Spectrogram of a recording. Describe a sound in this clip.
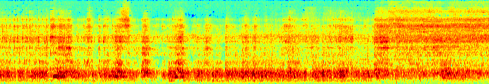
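Game sound effects crackle and burst from a television speaker.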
